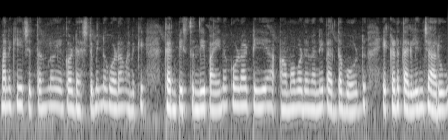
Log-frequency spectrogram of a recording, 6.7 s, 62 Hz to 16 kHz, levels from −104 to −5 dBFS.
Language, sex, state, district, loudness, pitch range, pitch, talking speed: Telugu, female, Telangana, Nalgonda, -17 LUFS, 210-235 Hz, 220 Hz, 160 wpm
